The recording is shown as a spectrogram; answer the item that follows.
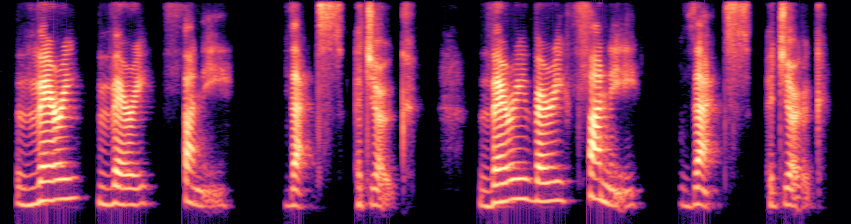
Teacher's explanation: the th is made by putting your tongue forward between your teeth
